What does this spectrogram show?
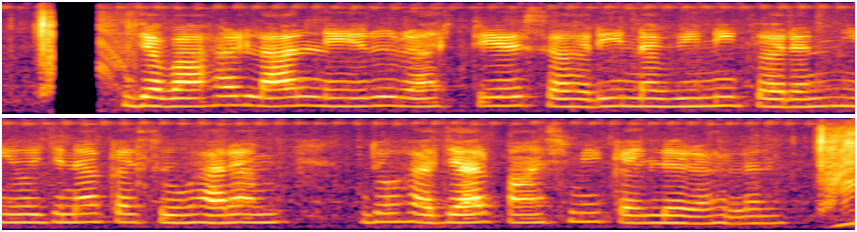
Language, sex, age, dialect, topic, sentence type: Bhojpuri, female, 25-30, Western, banking, statement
